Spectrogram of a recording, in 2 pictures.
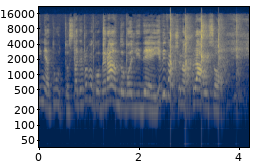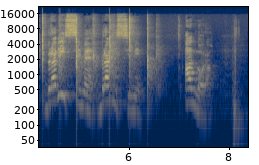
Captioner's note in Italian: applauso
